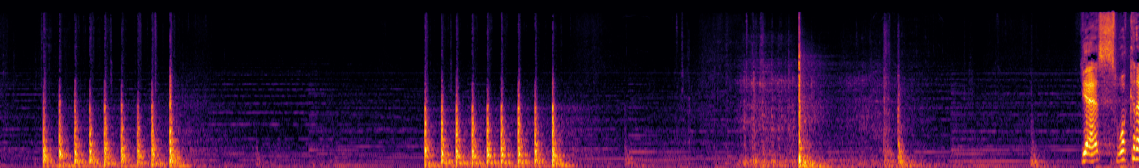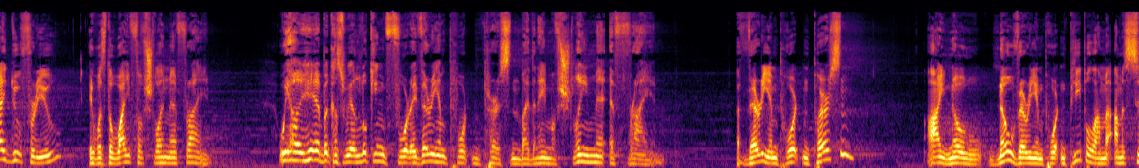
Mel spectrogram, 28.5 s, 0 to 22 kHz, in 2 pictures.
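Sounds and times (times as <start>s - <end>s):
quick firm knocking on a door: 0.5s - 2.4s, 5.3s - 7.2s, 12.9s - 13.1s
soft shuffling: 7.2s - 14.1s
speech: 13.5s - 17.0s, 17.7s - 22.6s, 23.4s - 25.0s, 25.8s - 28.4s.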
